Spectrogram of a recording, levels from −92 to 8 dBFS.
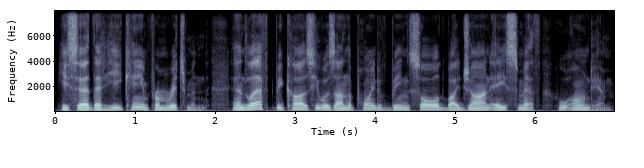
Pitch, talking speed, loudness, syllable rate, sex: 125 Hz, 215 wpm, -19 LUFS, 4.5 syllables/s, male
